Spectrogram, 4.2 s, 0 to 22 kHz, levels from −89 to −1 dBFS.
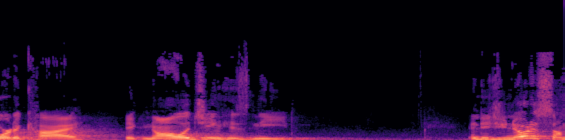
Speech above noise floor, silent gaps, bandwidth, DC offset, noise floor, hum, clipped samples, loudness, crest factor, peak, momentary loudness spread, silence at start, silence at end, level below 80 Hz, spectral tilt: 34 dB; none; 14 kHz; under 0.1%; -57 dBFS; none; under 0.1%; -24 LUFS; 18 dB; -6 dBFS; 13 LU; 0 s; 0 s; -66 dBFS; -6 dB/octave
